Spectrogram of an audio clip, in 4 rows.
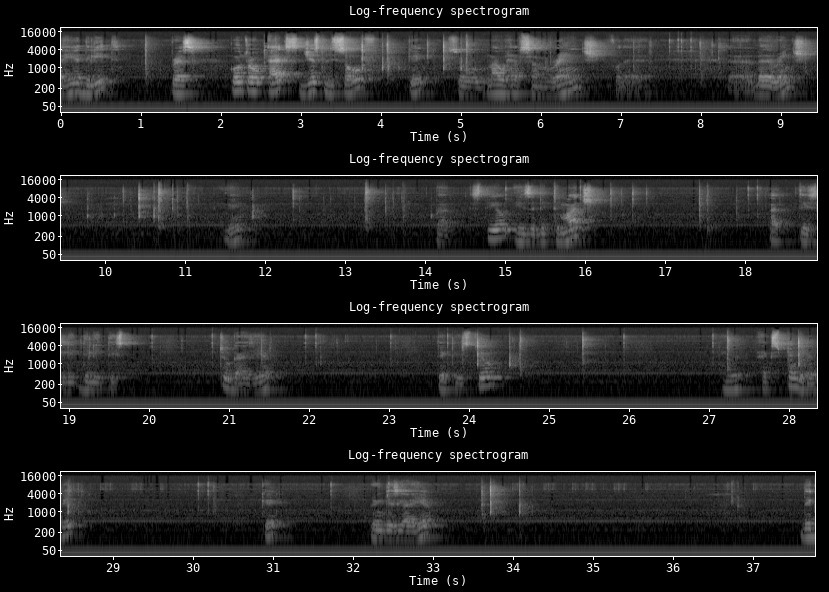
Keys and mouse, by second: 2.6 ctrl+x, 7.8 click, 11.6 Tab, 14.3 Tab, 14.4 middle click, 15.1-30.2 drag, 17.5 x, 21.4 x, 28.1 s, 30.2-31.9 middle drag, 31.9-37.7 drag, 33.7 g.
